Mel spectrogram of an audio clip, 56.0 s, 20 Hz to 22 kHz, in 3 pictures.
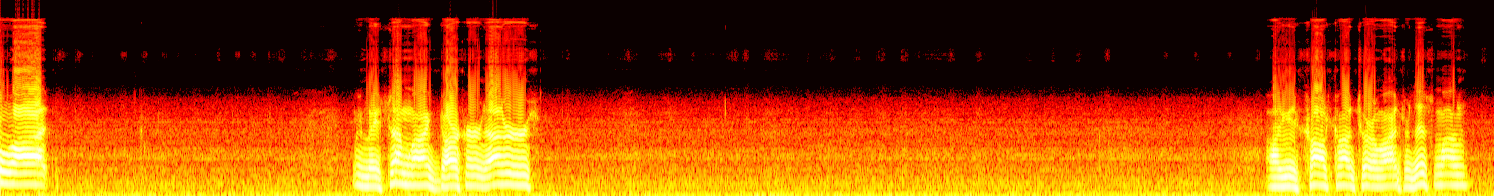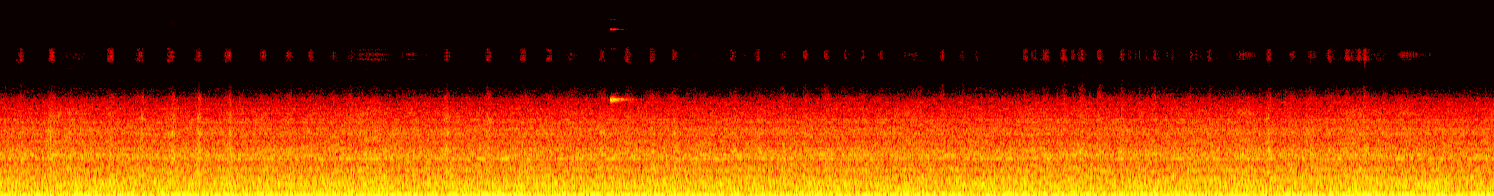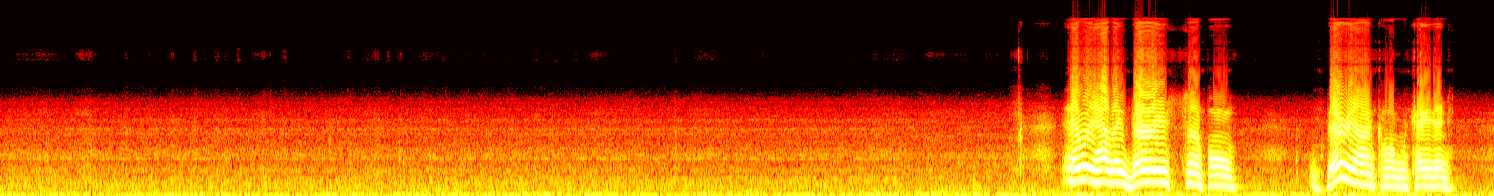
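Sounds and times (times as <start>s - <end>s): pencil scratching on paper: 0.0s - 49.7s.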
